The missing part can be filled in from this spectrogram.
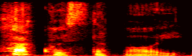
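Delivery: low, astonished, surprised exclamation. Narrator reads a man reacting to a woman's request, surprised exclamation. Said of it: "esclamò stupito".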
